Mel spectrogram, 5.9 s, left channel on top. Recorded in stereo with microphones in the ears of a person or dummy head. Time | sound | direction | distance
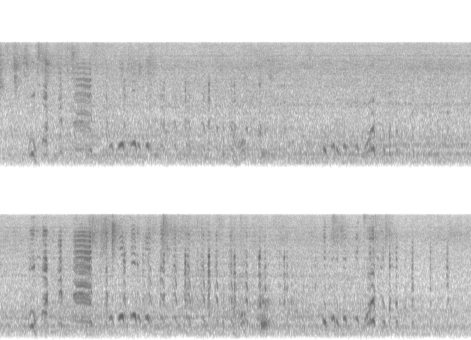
0.3 | laughter | 50° right (ahead or behind) | ?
